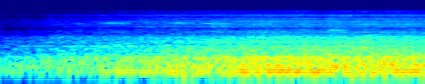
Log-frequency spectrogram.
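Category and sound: vehicle, airplane cabin engine noise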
